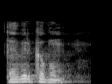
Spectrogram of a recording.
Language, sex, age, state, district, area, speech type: Tamil, male, 30-45, Tamil Nadu, Krishnagiri, rural, read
